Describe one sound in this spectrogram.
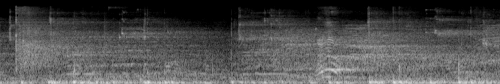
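Children shout and call out to one another.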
